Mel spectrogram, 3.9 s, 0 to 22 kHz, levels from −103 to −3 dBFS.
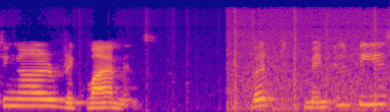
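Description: Throughout the clip, the background noise drops away in the pauses and swells back up underneath the speech. These are noise suppressor artifacts. The suppressor pulls down every band it judges to be steady noise, by about 16 dB. It decides frame by frame, so the floor pumps with the talker. The room noise rises by about 13 dB at roughly two and a half seconds.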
